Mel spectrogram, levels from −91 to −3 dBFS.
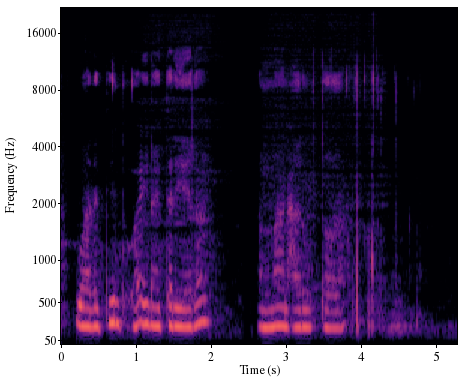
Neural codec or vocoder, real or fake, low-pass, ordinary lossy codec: none; real; none; none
